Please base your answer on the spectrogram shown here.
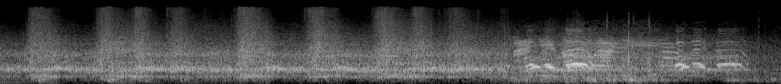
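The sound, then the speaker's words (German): Czech ice hockey fans of Bílí Tygři Liberec and HC Kometa Brno chant under an arena roof. Loud, rhythmic, regularly pulsing crowd calls ring out, and the chant shifts into a higher, more ragged pattern near the end. “Ja, sie hallen wieder laut und rhythmisch unterm Hallendach, die Anfeuerungsrufe der tschechischen Eishockey-Fans. Und die sie gerade gehört haben, waren die Sprechchöre zweier Siegerteams, Bilitiči Liberec und HC Kometa Brünn.”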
